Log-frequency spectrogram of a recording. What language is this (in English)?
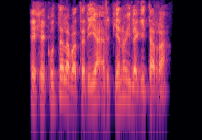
Spanish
